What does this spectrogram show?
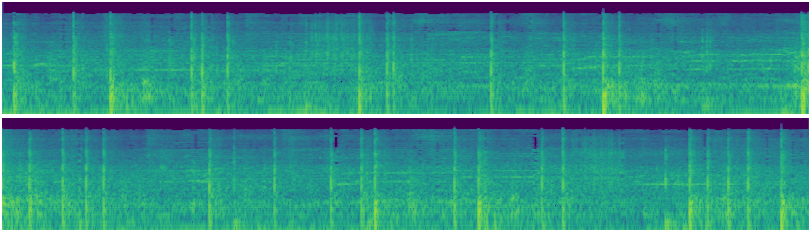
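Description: Fireworks display: a rapid, irregular run of sharp bangs and crackles from bursting shells, loudest about six seconds in.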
